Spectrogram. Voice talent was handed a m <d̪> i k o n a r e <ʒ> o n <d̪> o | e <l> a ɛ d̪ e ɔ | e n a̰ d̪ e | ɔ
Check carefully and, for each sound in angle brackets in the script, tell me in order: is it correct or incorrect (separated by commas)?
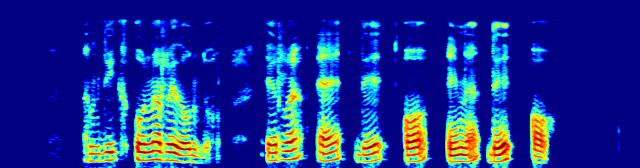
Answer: correct, incorrect, correct, incorrect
